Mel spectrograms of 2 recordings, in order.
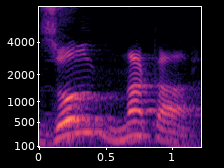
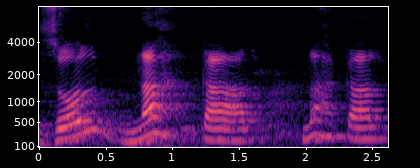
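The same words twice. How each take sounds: First: Said in the usual way. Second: নাহকার said slowly with the হ sounded clearly; careful slow pronunciation. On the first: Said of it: "এখানে নুন". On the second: Shown as a demonstration. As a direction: spell out নাহকার slowly so the হ is heard. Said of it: "এখানে নুন ... আর হচ্ছে হে". (নাহকার ধীরে, হ স্পষ্ট করে উচ্চারণ)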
